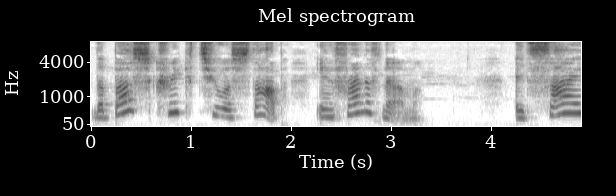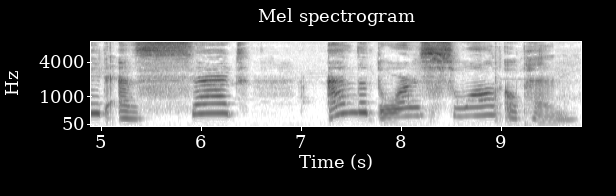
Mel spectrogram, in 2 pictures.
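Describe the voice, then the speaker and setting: A woman reading a children's storybook aloud in expressive, deliberately phrased narration. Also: high voice, gravelly, low-quality recording. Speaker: storybook reader.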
